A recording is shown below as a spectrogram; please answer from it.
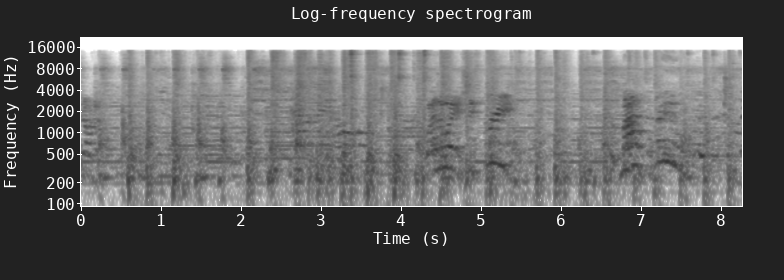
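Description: A drum kit being played in a quick, busy pattern of hits with a rattling, shaker-like high end, while a voice joins over the beat around the middle and again near the end.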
